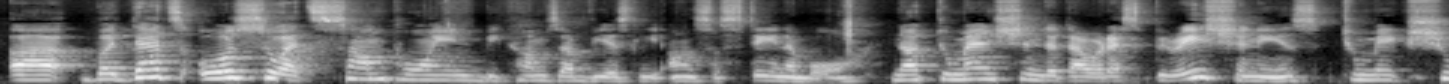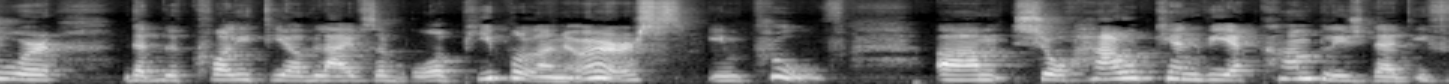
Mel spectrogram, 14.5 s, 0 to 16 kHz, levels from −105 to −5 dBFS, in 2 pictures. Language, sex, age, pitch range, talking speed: English, female, 30-49, 180-230 Hz, 160 wpm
